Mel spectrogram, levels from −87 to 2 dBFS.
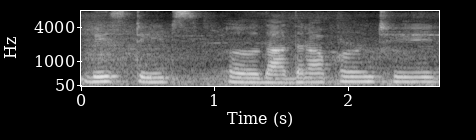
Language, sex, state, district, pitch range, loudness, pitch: Gujarati, female, Maharashtra, Mumbai Suburban, 175-195 Hz, -17 LUFS, 185 Hz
